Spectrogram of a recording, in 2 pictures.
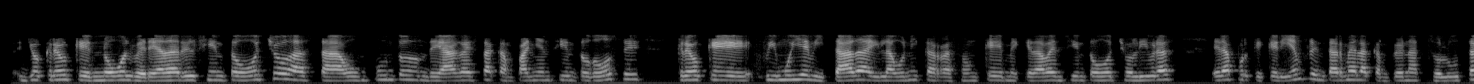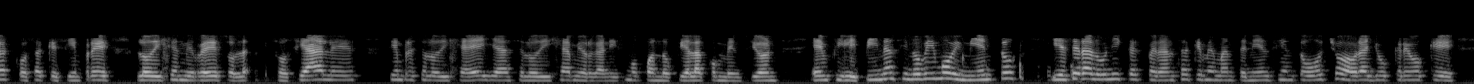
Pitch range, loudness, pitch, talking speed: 185-210 Hz, -28 LUFS, 195 Hz, 180 wpm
